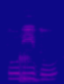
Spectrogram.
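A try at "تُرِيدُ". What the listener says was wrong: তুরিদু। না, ও সবগুলোই পেশ হবে আপনার, স্টার্টিং এ সবগুলোই পেশ হবে। উরিদু, উরিদু, আর আমরা নুরিদু, নুরিদু। সবগুলোতেই স্টার্টিং এ পেশ আছে।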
